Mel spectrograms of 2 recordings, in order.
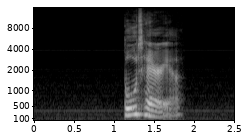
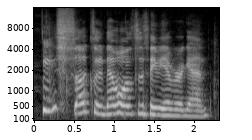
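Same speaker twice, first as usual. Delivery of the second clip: ordinary talk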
